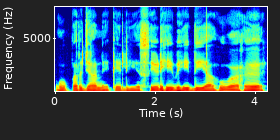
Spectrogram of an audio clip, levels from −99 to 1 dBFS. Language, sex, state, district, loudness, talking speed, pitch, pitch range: Hindi, male, Jharkhand, Palamu, -14 LUFS, 125 wpm, 120 Hz, 115-130 Hz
